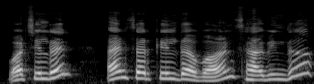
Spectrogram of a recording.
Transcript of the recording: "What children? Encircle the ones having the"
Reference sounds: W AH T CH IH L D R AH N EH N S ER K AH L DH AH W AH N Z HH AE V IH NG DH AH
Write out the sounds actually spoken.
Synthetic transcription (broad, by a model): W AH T CH IH L D R AH N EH N S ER K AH L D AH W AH N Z HH AE V IH NG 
